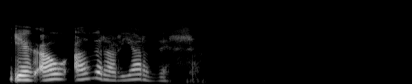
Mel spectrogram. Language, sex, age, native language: Icelandic, female, 40-49, Icelandic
